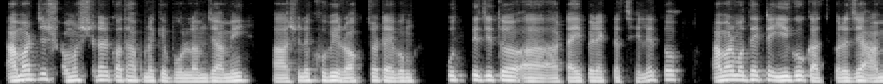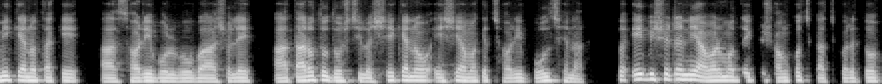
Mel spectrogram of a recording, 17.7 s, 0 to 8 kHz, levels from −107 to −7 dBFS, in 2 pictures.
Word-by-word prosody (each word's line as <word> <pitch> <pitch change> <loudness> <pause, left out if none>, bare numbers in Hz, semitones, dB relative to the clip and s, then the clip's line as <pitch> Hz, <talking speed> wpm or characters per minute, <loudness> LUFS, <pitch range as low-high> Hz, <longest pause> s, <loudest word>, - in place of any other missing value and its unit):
আমার 165 +5 +5
যে - - +1 0.2
সমস্যাটার 145 +3 0
কথা 135 +1 +1
আপনাকে 125 -1 -1
বললাম 110 0 +1
যে, - - +2
আমি 120 +3 +4 0.4
আ - - 0
আসলে 130 +4 0
খুবই 135 0 +4
রগচটা 125 +3 0
এবং 120 +1 +1 0.5
উত্তেজিত 150 0 -1 0.3
আ - - +3 0.2
আ - - 0
টাইপের 120 +1 0
একটা 115 0 -6
ছেলে। 120 +6 -3
তো 165 - +2 0.5
আমার 155 +4 +5
মধ্যে 155 +1 +2
একটা 155 -1 -1
ইগো 150 +2 +4
কাজ 115 0 +1
করে 120 0 +1
যে, 135 - +4
"আমি 125 +6 +4
কেন 135 -2 +4
তাকে 120 +1 -1 0.4
আ - - +1 0.2
সরি 115 +2 +2
বলবো? 110 -1 +1
বা 110 - +2
আসলে 115 +4 -2 0.4
আ - - +1
তারও 130 +3 +4
তো - - +3
দোষ 120 -1 +2
ছিল। 115 -3 -2 0.2
সে 140 - -1
কেন 140 -2 +3 0.3
এসে 115 +3 -4
আমাকে 120 +1 0
সরি 110 +1 -2 0.2
বলছে 130 +1 0
না?" 95 - -5 0.4
তো - - -7 0.2
এই 180 - +6
বিষয়টা 180 0 0
নিয়ে 165 -2 +5
আমার 130 +1 +4
মধ্যে 130 +1 -1
একটু 125 - -13
সংকোচ 120 +3 -2
কাজ 105 -1 -5
করে। 110 0 -3
তো - - -1
125 Hz, 195 wpm, -23 LUFS, 115-145 Hz, 0.5 s, এই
